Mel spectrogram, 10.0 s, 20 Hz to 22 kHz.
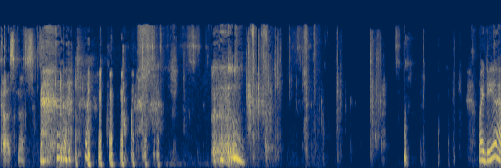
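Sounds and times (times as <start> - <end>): breathy laughs: 0.8 - 3.3
person clearing throat: 4.2 - 5.4.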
